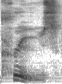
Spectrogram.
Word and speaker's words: krewes: So, like I said, they have floats, they have all kinds of stuff, and they have what is called crews. These crews are the people that walk in the parade, that help design the floats. It's spelled K-R-E-W-E-S.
